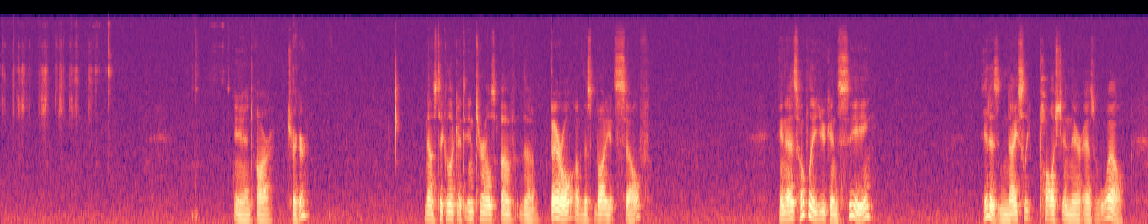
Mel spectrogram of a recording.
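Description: Small metal parts click and tap together as they are handled.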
